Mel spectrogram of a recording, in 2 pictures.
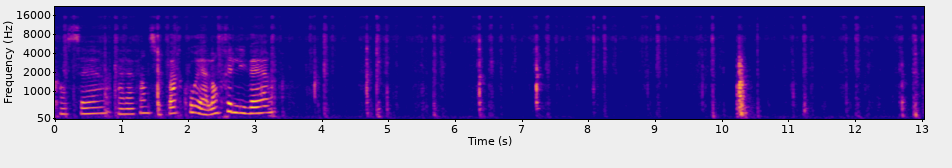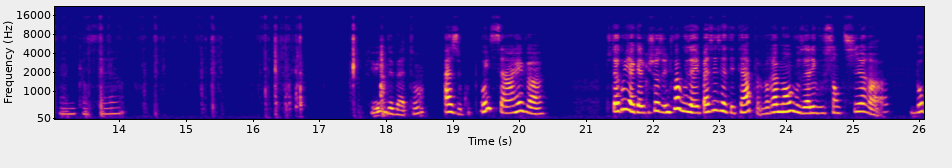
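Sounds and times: cards shuffling: 0:00.0 - 0:18.0.

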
